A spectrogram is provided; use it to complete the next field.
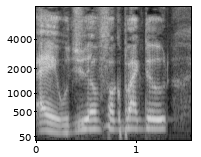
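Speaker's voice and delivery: ordinary delivery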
